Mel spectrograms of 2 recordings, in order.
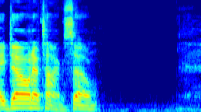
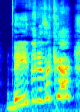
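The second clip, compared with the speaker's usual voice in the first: mocking jab; 13 semitones higher, 4 dB louder than usual. Real, not acted. Mocking aside.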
